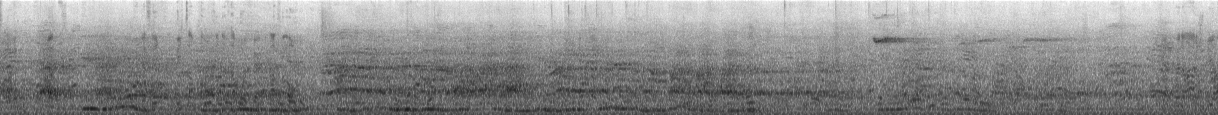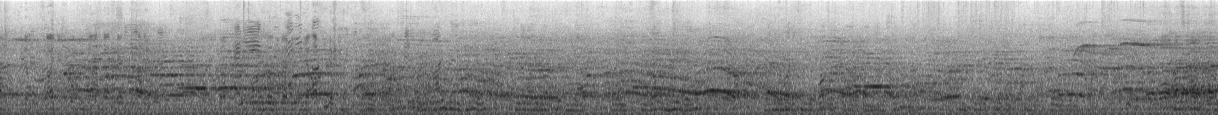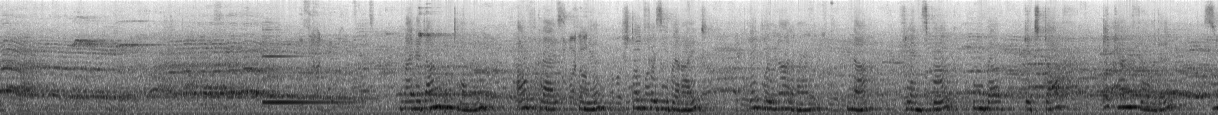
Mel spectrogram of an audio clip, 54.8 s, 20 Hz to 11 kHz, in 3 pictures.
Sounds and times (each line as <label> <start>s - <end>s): football fans 34.2s - 54.8s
